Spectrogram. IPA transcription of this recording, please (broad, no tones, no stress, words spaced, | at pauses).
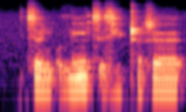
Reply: t͡sɜɲɔ̰ðẽ t͡sə̰ze̤ ʈʰə̃ɬɜ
